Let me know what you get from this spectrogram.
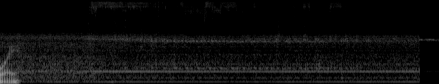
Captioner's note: mill whirring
